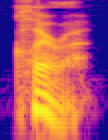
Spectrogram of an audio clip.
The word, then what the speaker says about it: Clara: Not Miss Whitmore, not ma'am, just Clara with a weight on the first syllable that made it sound like something more than a name.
